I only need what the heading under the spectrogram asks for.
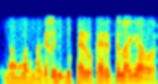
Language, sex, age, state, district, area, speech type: Kashmiri, male, 30-45, Jammu and Kashmir, Kulgam, rural, conversation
